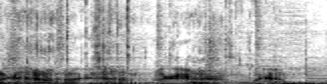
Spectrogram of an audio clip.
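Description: A person eating potato chips noisily, with exaggerated growling 'yum yum' grunts of enjoyment and crunching.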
